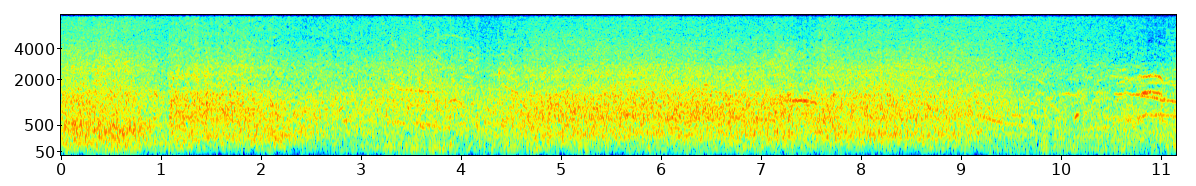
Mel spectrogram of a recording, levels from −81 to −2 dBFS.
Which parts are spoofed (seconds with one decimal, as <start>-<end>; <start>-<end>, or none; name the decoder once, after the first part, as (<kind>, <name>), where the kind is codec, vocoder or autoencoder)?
1.1-3.1 (vocoder, WaveNeXt); 7.1-7.7; 10.6-11.2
